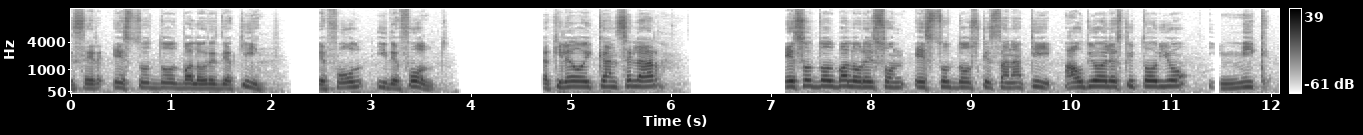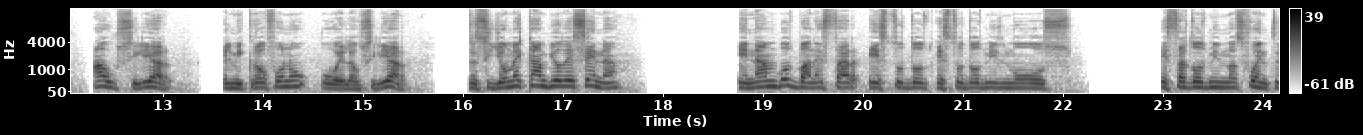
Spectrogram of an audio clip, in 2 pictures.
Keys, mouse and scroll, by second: 5.9 click, 17.0 click.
